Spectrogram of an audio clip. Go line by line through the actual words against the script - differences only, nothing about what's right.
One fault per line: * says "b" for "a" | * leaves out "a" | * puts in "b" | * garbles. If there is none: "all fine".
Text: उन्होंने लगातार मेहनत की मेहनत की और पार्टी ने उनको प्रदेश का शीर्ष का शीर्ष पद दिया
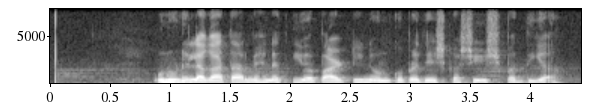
* leaves out "मेहनत की"
* leaves out "का शीर्ष"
